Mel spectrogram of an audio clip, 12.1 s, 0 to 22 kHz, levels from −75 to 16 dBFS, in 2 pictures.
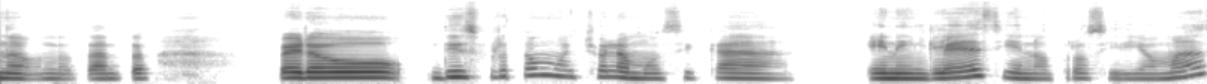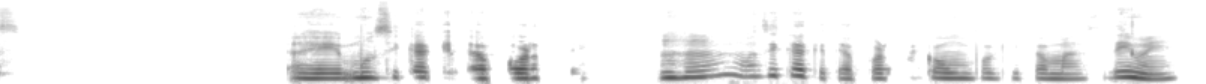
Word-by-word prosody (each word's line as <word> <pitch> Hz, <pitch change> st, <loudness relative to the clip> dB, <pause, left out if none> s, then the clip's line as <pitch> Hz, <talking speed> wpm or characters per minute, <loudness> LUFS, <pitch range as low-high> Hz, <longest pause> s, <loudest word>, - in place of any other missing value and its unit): No, 200 Hz, -3 st, +1 dB
no 195 Hz, -1 st, -9 dB
tanto. 200 Hz, +1 st, -5 dB, 0.6 s
Pero, 235 Hz, 0 st, +8 dB
disfruto 265 Hz, +6 st, -2 dB
mucho 280 Hz, -5 st, -4 dB
la 250 Hz, -2 st, +3 dB
música 210 Hz, -2 st, -4 dB, 0.4 s
en 210 Hz, 0 st, +5 dB
inglés 220 Hz, +8 st, +2 dB
y 230 Hz, -, -4 dB
en 200 Hz, -2 st, -2 dB
otros 205 Hz, +2 st, -10 dB
idiomas. 205 Hz, -, -5 dB, 1.4 s
Eh, 210 Hz, -2 st, -2 dB
música 235 Hz, +3 st, -3 dB
que 225 Hz, -2 st, -16 dB
te -, -, -5 dB
aporte 215 Hz, 0 st, -4 dB, 0.3 s
ujú, 240 Hz, +3 st, -3 dB
música 310 Hz, +1 st, -5 dB
que 215 Hz, -, -20 dB
te 205 Hz, -, -18 dB
aporte 210 Hz, +3 st, -13 dB
como 225 Hz, -1 st, -6 dB
un 215 Hz, -1 st, -7 dB
poquito 210 Hz, -1 st, -15 dB
más, 195 Hz, 0 st, -10 dB
dime. 225 Hz, -5 st, -2 dB
215 Hz, 145 wpm, -23 LUFS, 205-245 Hz, 1.4 s, Pero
